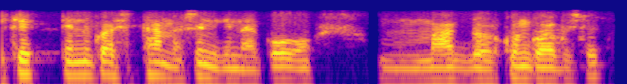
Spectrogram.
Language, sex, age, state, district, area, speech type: Assamese, male, 18-30, Assam, Goalpara, rural, conversation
